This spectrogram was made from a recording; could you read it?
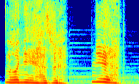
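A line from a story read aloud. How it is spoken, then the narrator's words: Shouting over noise. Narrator (Russian): закричала она, пытаясь заглушить клёкот, доносящийся из коридора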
